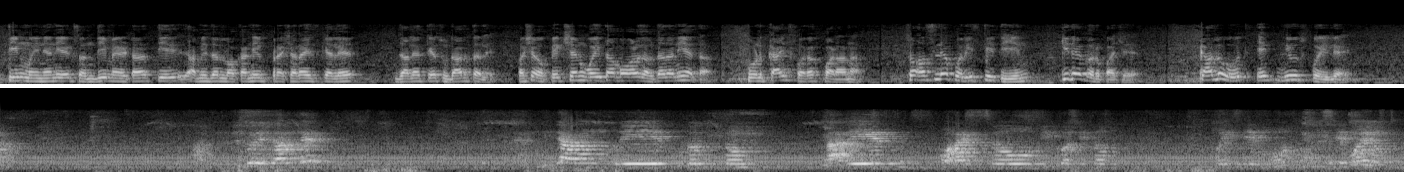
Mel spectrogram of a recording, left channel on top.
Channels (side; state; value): both; different; correlation 0.00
